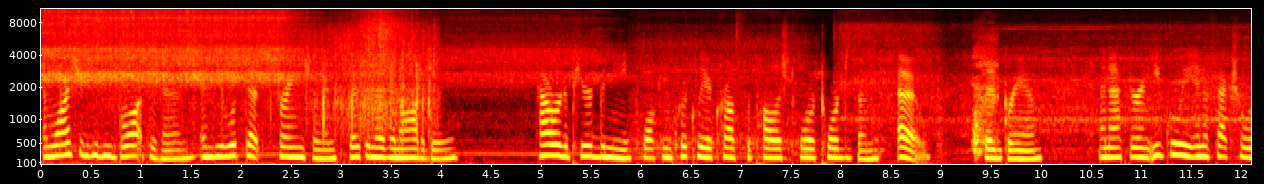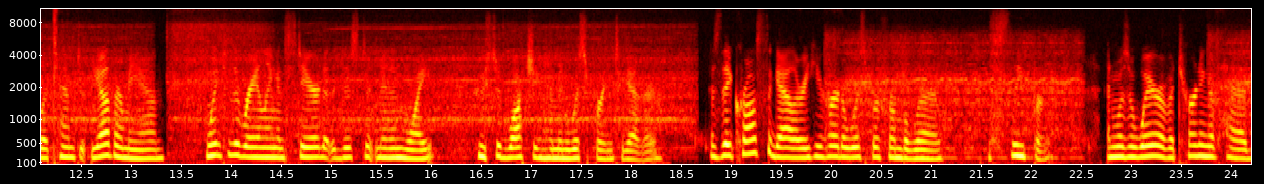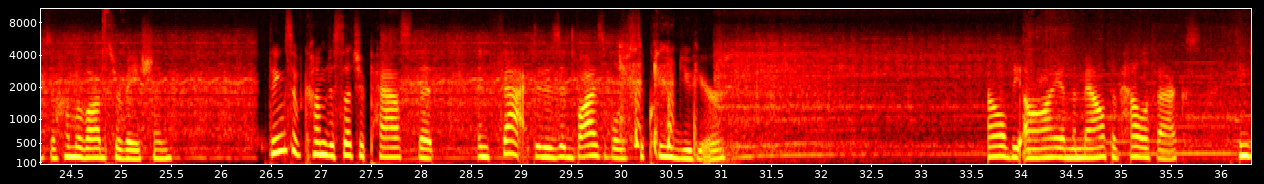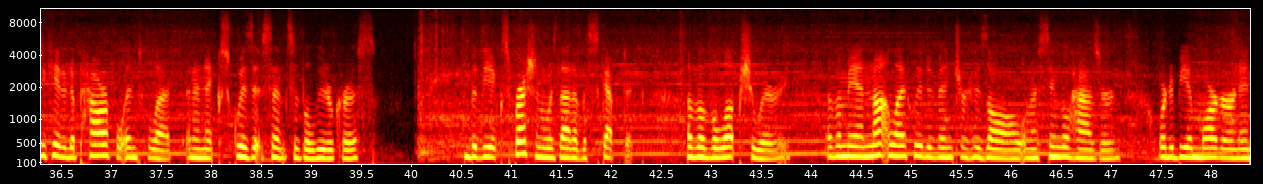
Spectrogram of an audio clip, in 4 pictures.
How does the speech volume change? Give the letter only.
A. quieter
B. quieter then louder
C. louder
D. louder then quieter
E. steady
E.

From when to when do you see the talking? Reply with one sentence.
The talking can be heard from 0.0 to 25.6 s, from 26.4 to 31.2 s and from 33.6 to 48.3 s.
